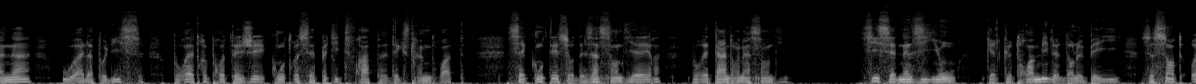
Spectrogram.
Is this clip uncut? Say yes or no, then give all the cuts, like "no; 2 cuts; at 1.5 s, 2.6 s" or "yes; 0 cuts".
yes; 0 cuts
